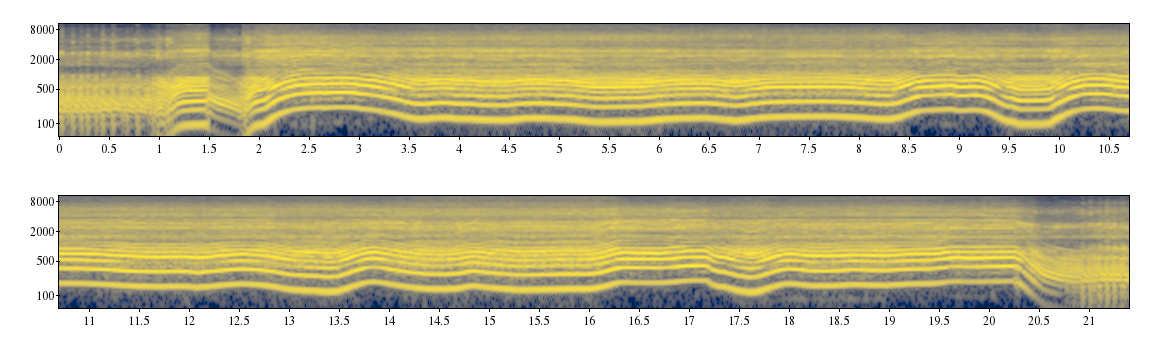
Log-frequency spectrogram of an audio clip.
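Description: A chainsaw revs hard and roars, cutting into wood, its pitch rising and dipping.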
